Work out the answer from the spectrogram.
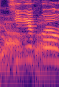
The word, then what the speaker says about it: Tiafoe: Is it Tiafoe or Tiafoe? Well, you Americans say Tiafoe, but it's Tiafoe.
